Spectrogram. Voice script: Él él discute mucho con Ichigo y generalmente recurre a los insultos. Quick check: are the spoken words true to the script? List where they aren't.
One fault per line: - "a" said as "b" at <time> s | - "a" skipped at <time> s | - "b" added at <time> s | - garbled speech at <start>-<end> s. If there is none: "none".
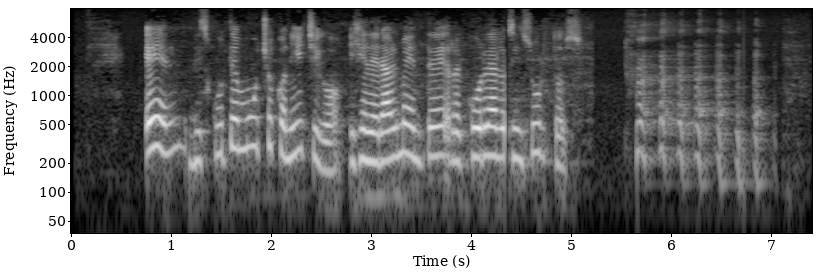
- "él" skipped at 1.1 s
